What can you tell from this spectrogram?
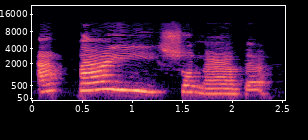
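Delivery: "apaixonada" with a clear, drawn-out I in "pai"; full "ai" sound. Shown as a demonstration. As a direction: stretch the "pai" of "apaixonada" so the I is heard. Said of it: "tá faltando o i". ("apaixonada" com o I de "pai" bem marcado)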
